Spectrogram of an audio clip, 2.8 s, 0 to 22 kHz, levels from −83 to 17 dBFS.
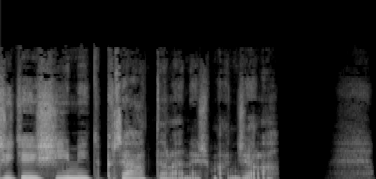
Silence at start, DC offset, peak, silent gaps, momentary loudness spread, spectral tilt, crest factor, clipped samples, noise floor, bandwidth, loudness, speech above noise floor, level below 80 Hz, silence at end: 0 s; under 0.1%; -4 dBFS; none; 13 LU; -4 dB/octave; 16 dB; under 0.1%; -49 dBFS; 16 kHz; -19 LUFS; 30 dB; -58 dBFS; 0.05 s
